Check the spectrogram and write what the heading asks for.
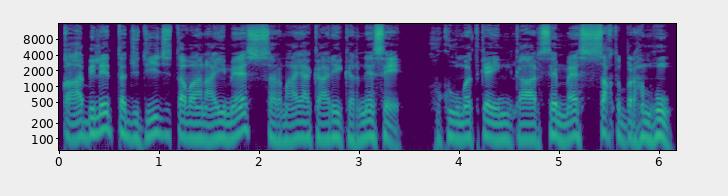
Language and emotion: Urdu, angry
